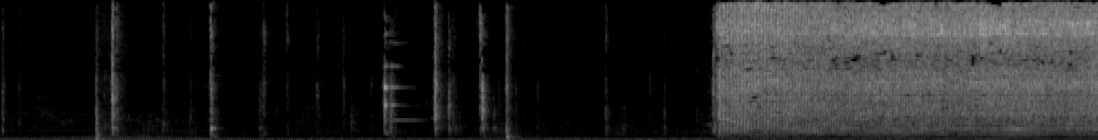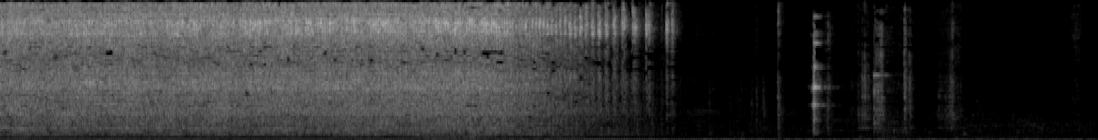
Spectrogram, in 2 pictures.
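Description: Cordless power tool running in one burst of about four seconds, starting abruptly and trailing off, as an alternator mounting bolt is backed out; a few light metal clicks come before it.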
